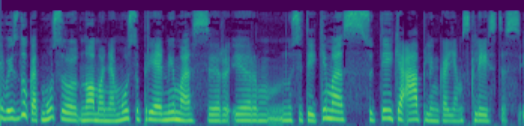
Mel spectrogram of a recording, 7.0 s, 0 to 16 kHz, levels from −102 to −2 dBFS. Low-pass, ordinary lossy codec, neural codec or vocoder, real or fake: 14.4 kHz; MP3, 48 kbps; none; real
